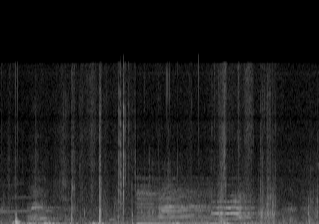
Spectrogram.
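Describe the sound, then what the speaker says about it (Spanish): Cows on a rural property moo in long, drawn-out calls at mid-distance, with several overlapping bellows mixed with scattered knocks and thumps nearby. "Estoy lleno de vaca en el terreno."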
